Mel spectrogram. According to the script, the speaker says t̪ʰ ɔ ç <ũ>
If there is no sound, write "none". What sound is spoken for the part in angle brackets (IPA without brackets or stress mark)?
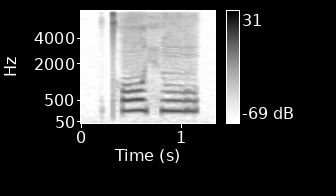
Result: ũ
